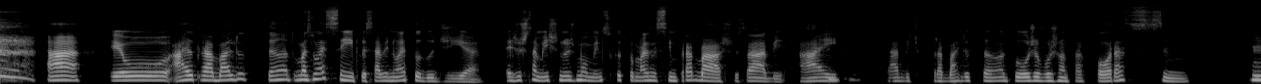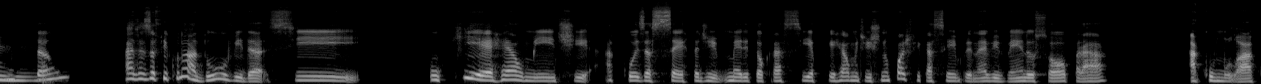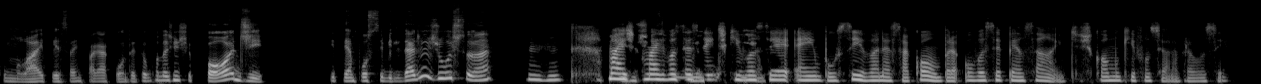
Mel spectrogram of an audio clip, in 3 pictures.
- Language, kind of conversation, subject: Portuguese, advice, Gastar impulsivamente para lidar com emoções negativas
- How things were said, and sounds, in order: tapping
